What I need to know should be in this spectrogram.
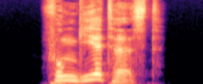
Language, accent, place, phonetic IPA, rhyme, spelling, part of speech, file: German, Germany, Berlin, [fʊŋˈɡiːɐ̯təst], -iːɐ̯təst, fungiertest, verb, De-fungiertest.ogg
- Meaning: inflection of fungieren: 1. second-person singular preterite 2. second-person singular subjunctive II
